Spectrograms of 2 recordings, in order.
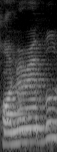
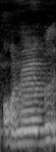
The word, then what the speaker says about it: honorable: So note that we use an and before honorable because depends upon the sound. Okay, we don't say honorable, we say honorable, h is silent, so we use article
